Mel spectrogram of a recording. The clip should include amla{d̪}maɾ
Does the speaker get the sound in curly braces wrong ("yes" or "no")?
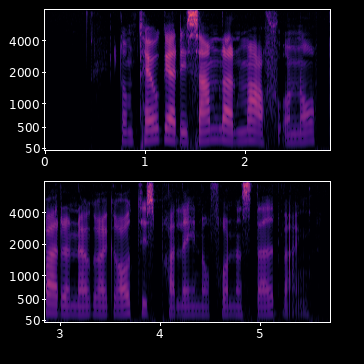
no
